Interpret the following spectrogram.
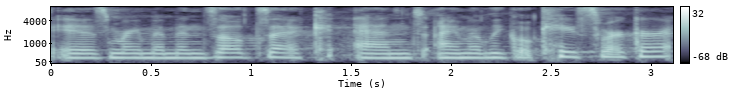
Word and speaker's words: Merima Menzildzic: My name is Merima Menzildzic, and I'm a legal caseworker at the Hamilton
